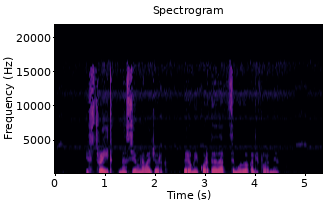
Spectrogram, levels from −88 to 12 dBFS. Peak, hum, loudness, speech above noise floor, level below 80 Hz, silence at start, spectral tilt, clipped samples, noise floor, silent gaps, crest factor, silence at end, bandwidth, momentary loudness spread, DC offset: -24 dBFS; 60 Hz at -70 dBFS; -42 LUFS; 37 dB; -76 dBFS; 0.6 s; -6 dB/octave; under 0.1%; -78 dBFS; none; 18 dB; 0.9 s; 16.5 kHz; 11 LU; under 0.1%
